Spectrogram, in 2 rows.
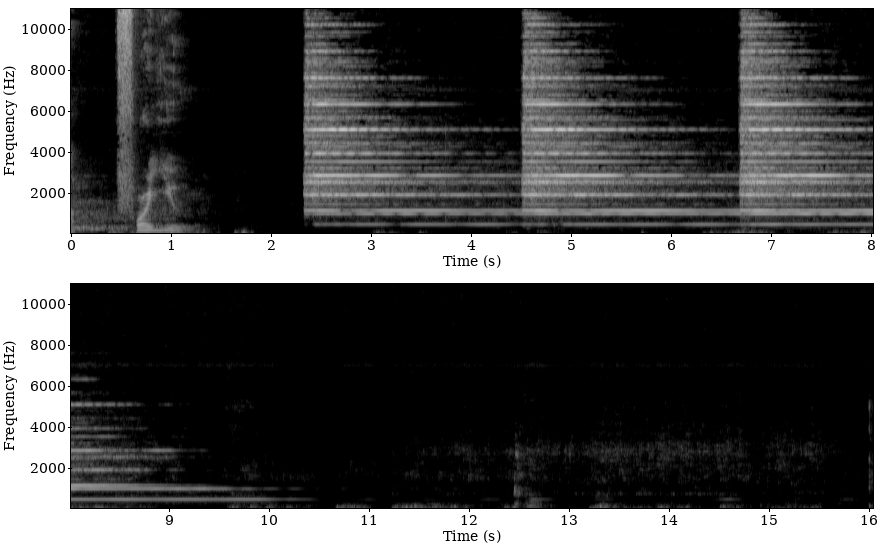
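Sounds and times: bell ringing: 2.4s - 10.1s.

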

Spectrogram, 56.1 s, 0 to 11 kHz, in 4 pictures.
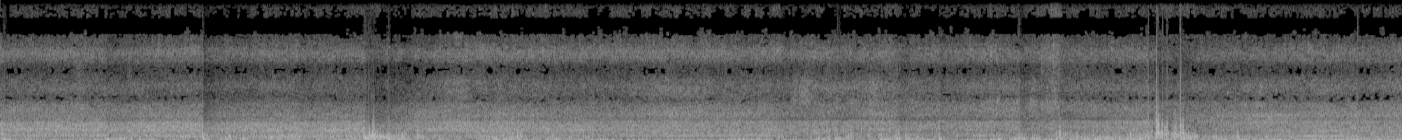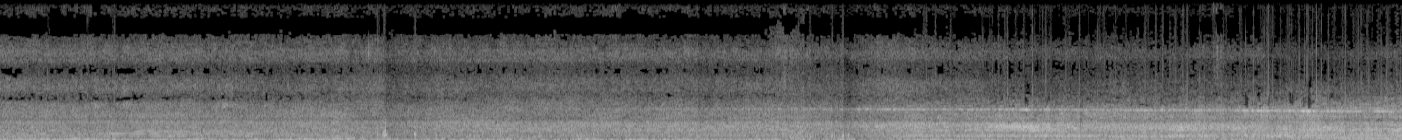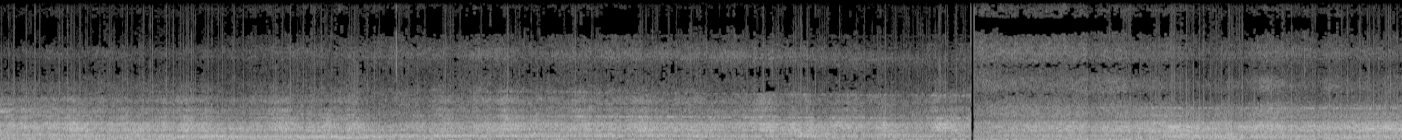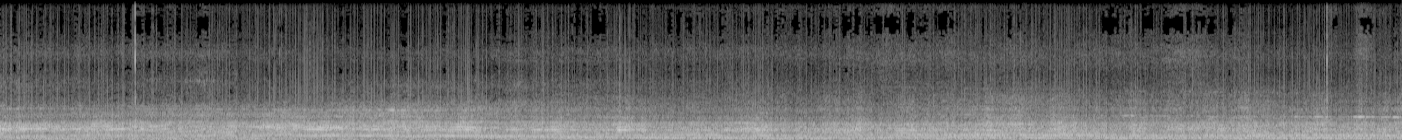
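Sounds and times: jet engines rumbling at takeoff: 0.0s - 56.0s.

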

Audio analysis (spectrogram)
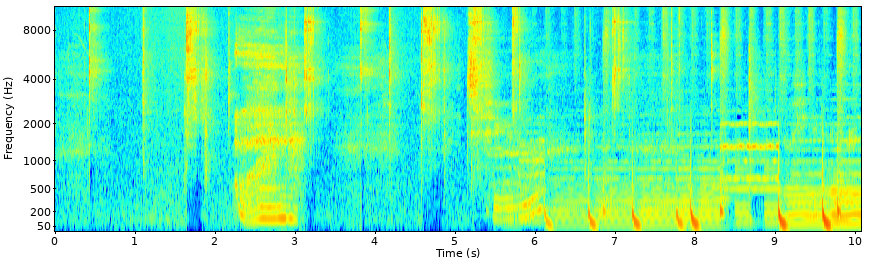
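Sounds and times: ratchet wrench clicking: 3.1s - 5.9s, 6.6s - 7.8s.

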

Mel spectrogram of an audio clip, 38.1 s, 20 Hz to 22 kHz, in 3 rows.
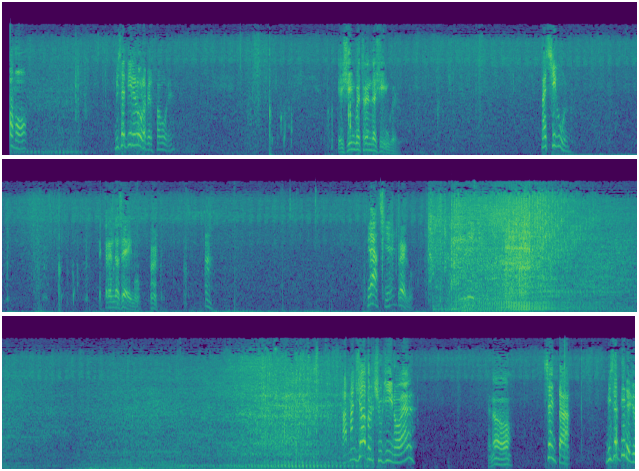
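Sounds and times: faint outdoor hiss: 0.2s - 38.0s
motor scooter engine running: 21.3s - 24.8s, 29.8s - 32.5s.

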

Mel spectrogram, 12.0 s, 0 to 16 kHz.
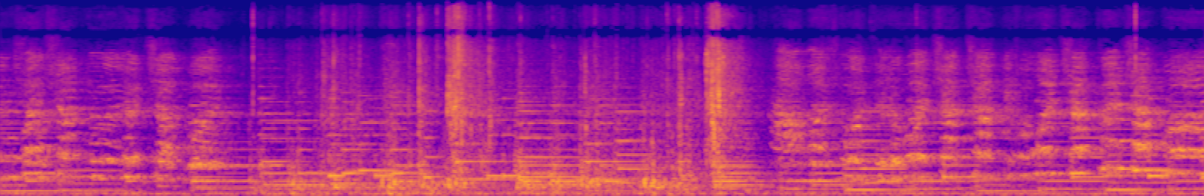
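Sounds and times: grand piano playing: 0.0s - 12.0s
sharp percussive taps: 2.5s - 7.6s.

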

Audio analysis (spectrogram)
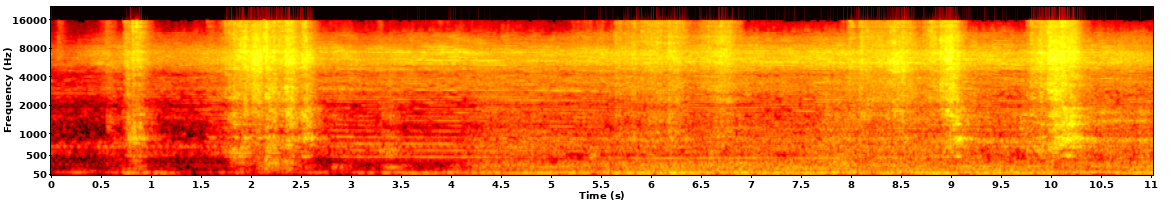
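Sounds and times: tool scraping ceramic tile: 0.5s - 3.5s, 5.5s - 7.0s, 7.9s - 10.6s.

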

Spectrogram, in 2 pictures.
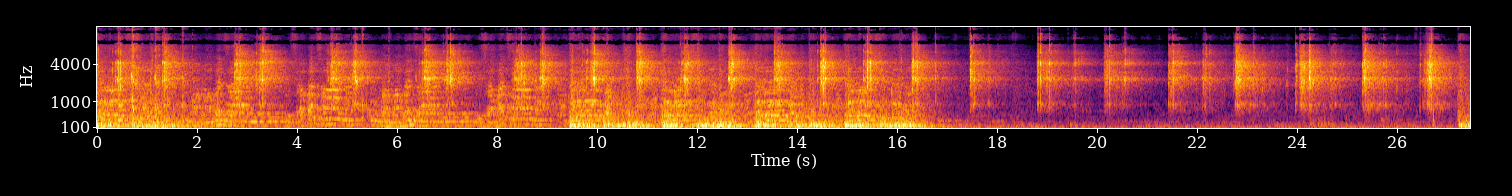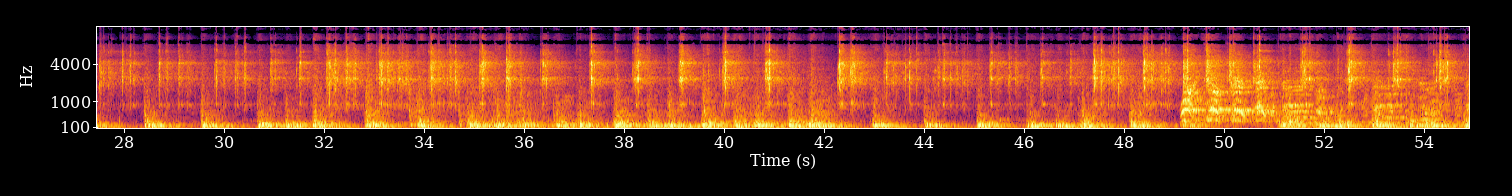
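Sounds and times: rhythm sticks clicking: 0.0s - 3.8s, 4.5s - 7.5s, 8.2s - 54.9s
choir singing: 0.0s - 17.6s, 46.1s - 54.9s.

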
